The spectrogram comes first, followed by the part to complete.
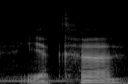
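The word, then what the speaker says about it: יחזקאל: Yakazakwal.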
